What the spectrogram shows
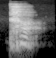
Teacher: If you use more energy, lung power, dha, then it becomes mahaprana, more energy.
